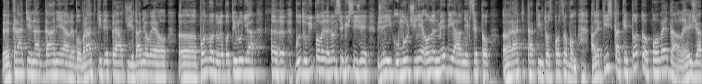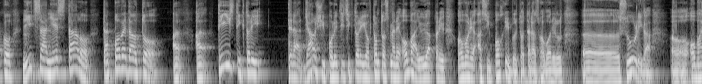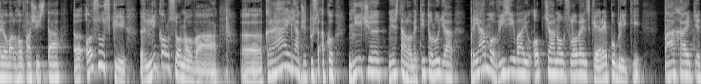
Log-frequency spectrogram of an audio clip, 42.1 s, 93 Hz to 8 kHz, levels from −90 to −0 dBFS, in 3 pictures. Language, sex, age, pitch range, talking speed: Slovak, male, 60-79, 130-165 Hz, 135 wpm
